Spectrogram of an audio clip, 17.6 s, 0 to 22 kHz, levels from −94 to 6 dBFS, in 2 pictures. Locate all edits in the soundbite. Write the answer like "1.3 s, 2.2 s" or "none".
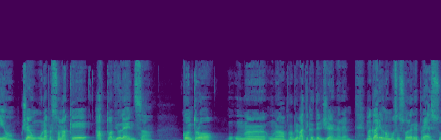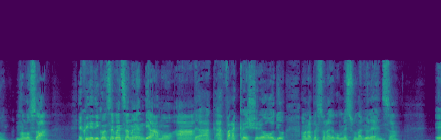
9.0 s, 12.7 s

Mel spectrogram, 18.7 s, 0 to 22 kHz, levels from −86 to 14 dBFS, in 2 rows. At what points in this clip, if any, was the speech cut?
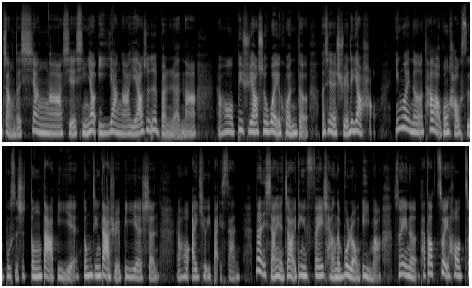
17.2 s

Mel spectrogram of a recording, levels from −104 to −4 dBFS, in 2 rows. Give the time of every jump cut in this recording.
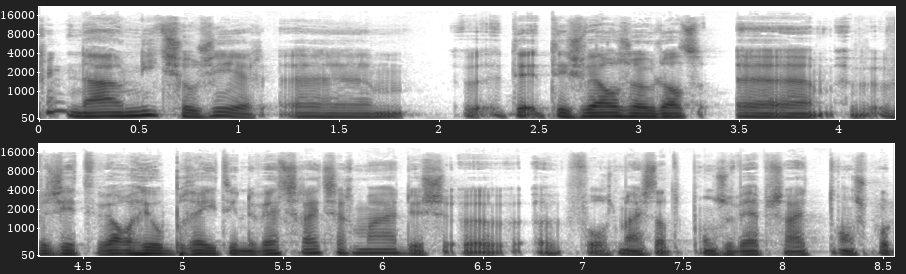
none

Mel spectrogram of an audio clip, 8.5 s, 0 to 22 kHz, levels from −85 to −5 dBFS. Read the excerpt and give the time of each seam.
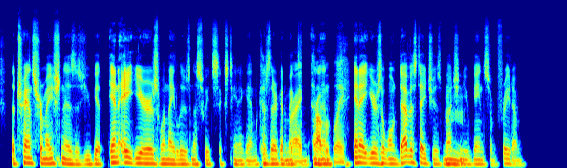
1.6 s, 4.5 s

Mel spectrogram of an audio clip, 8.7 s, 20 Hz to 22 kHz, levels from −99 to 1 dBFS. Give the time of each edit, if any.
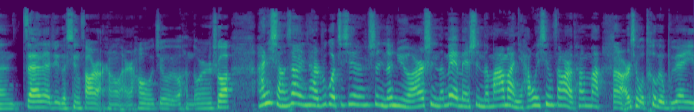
7.7 s

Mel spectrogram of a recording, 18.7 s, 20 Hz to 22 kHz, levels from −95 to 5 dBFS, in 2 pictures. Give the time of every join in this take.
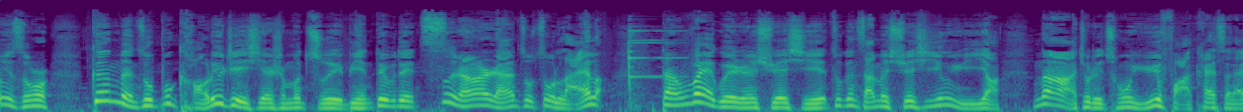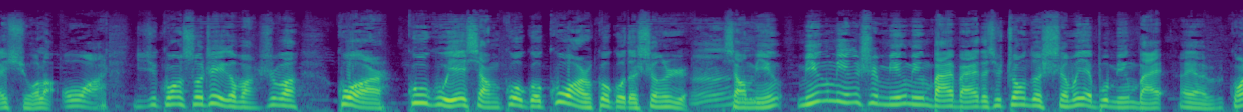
10.1 s

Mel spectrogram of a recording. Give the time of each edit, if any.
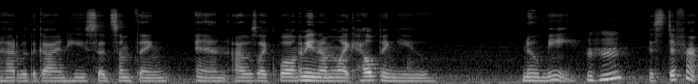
3.0 s

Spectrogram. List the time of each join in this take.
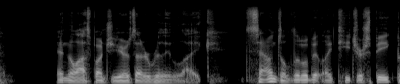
2.3 s

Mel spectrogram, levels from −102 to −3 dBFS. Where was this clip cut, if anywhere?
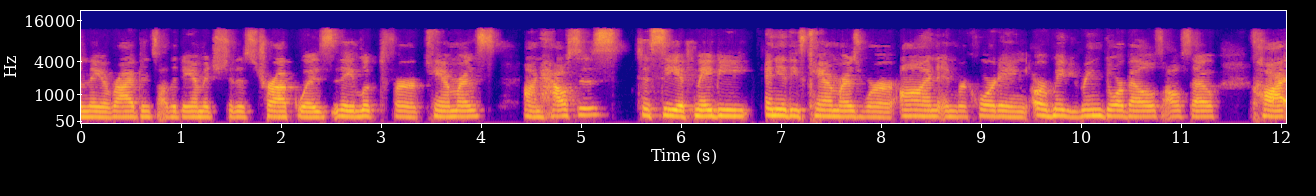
none

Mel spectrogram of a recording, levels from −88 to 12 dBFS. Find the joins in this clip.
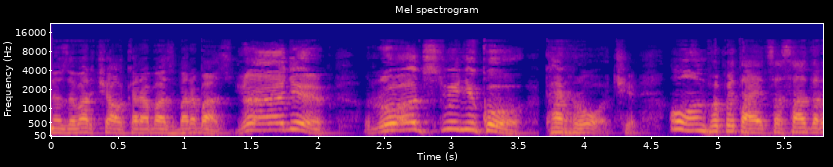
3.6 s

